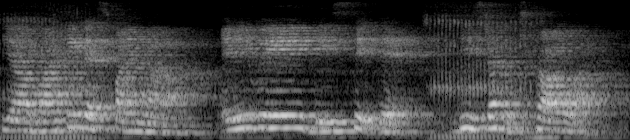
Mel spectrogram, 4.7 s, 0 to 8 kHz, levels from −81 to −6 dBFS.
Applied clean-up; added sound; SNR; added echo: none; Breathing; 20 dB; reverberation time 1.1 s.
